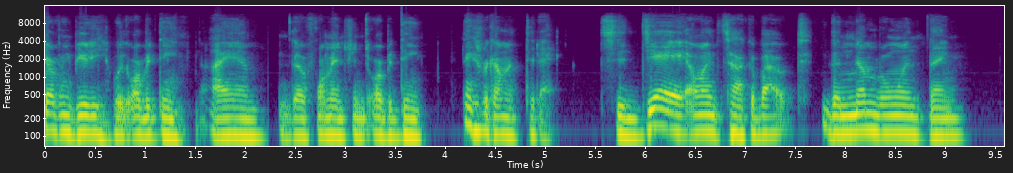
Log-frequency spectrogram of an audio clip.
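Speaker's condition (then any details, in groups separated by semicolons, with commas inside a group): Cerebral palsy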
